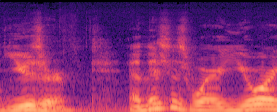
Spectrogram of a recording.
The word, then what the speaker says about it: usr: to the user folder there's no e in User it's USR and then finally the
